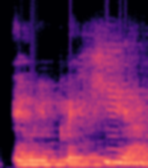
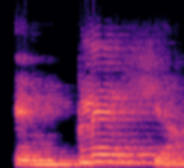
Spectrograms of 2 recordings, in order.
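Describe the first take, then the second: First: The stress falls on the syllable 'gí'. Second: The stress falls on the syllable 'ple'. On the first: "la cerrada con mayor fuerza de voz" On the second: "En ple"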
